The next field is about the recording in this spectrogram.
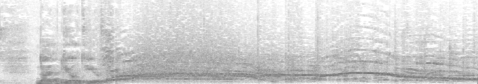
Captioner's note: screaming and cheering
